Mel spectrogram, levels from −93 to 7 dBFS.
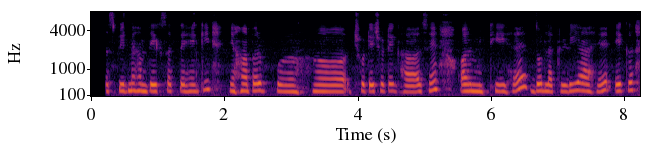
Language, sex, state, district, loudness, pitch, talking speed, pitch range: Hindi, female, Bihar, Jahanabad, -34 LUFS, 235 Hz, 165 wpm, 225-245 Hz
